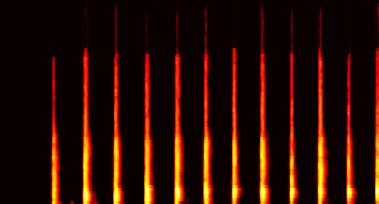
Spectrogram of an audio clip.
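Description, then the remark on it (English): A round of applause for the Miami Marlins organization, heard as a steady run of about a dozen sharp, evenly spaced claps, crisp and fairly loud, with no voices and silence in between. “Yeah, that round of applause.”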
